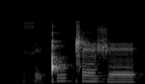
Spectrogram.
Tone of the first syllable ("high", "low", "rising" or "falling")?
low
